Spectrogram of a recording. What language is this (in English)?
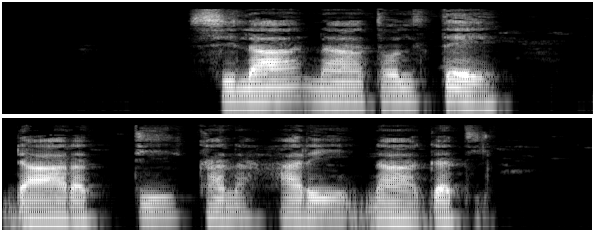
Oromo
